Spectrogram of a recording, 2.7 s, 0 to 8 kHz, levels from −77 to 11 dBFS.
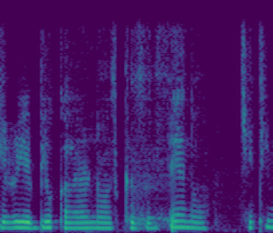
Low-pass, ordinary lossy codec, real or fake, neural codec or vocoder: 7.2 kHz; none; fake; codec, 32 kHz, 1.9 kbps, SNAC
